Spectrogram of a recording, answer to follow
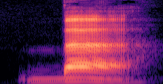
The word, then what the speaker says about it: ب: to repeat after me bah bah bah bah bah and back comes from the two lips closing together and when you once you release it makes the sound bah bah and this is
